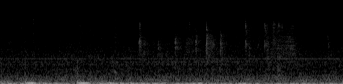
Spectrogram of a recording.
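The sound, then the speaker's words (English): Soft, rapid clicking of keys on a computer keyboard, a steady uneven patter of typing with low background rumble and no voices. “Stop typing.”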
